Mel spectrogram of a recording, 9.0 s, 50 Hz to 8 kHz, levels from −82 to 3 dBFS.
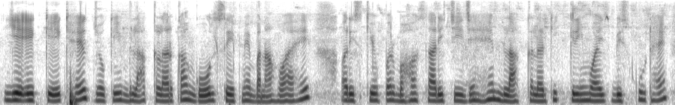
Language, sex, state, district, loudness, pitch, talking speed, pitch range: Hindi, female, Bihar, Gopalganj, -20 LUFS, 185 Hz, 195 wpm, 175-195 Hz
